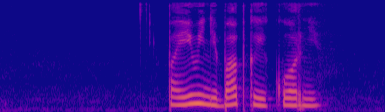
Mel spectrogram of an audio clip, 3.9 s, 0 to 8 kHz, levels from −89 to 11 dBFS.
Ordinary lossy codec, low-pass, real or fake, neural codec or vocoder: none; 7.2 kHz; fake; codec, 16 kHz in and 24 kHz out, 1 kbps, XY-Tokenizer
